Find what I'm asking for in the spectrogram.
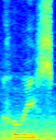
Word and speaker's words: Charis: So currently, Ignite is only available in print, in person, or you can reach me on my Instagram at Carice Crow. And I know my name is not normal, but it's spelled C-H-A-R-I-S.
